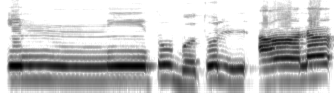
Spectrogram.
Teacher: حمزہ کو ایک الف کے برابر اوپر کی طرف کھینچیں گے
